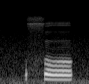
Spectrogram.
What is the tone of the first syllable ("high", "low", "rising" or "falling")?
low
